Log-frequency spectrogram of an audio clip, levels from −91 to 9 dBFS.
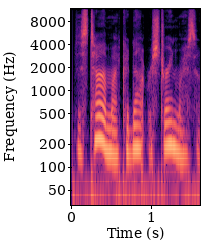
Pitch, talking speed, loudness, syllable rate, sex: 165 Hz, 260 wpm, -16 LUFS, 5.5 syllables/s, female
